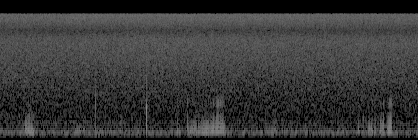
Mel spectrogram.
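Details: Cat "Vegas" passed out asleep: soft, low snoring with quiet rumbling breaths every few seconds.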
